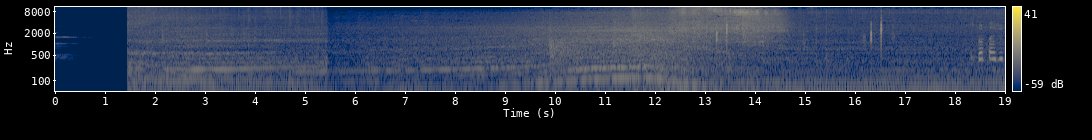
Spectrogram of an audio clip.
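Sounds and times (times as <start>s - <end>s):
car engine revving: 1.5s - 19.0s
rushing hiss: 12.3s - 14.8s
sharp clicks: 16.2s - 16.8s.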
